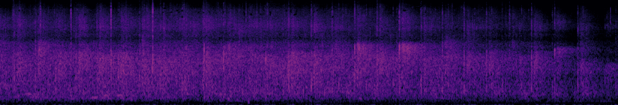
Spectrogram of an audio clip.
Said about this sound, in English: A little applause.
